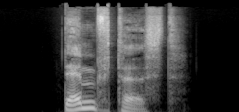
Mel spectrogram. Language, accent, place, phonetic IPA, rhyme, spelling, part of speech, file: German, Germany, Berlin, [ˈdɛmp͡ftəst], -ɛmp͡ftəst, dämpftest, verb, De-dämpftest.ogg
- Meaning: inflection of dämpfen: 1. second-person singular preterite 2. second-person singular subjunctive II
